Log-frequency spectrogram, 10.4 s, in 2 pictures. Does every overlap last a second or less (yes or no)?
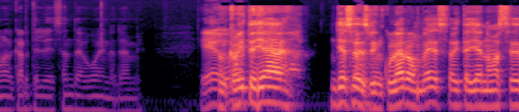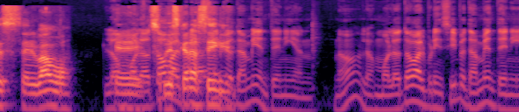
no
